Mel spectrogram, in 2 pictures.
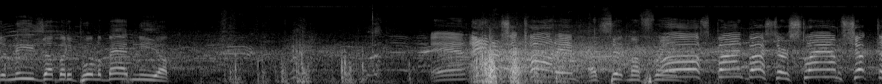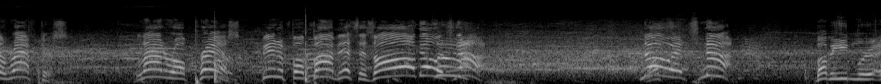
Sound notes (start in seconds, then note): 6.1 crowd cheering; 13.1 crowd chatter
